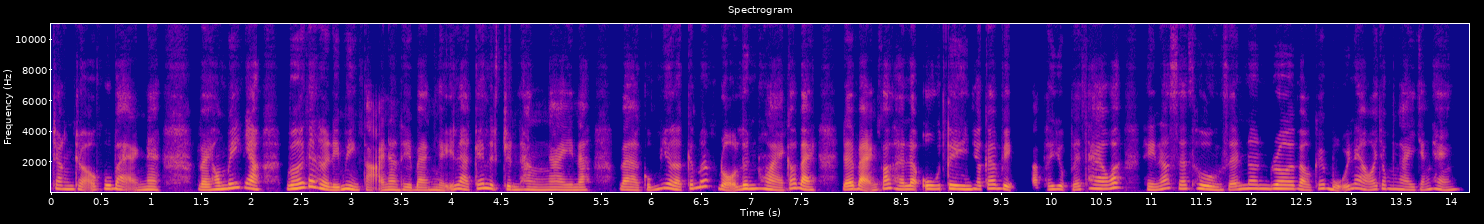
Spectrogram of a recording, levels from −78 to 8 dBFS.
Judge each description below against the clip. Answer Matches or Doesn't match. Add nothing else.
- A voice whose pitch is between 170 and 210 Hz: Doesn't match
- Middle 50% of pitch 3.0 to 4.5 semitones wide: Doesn't match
